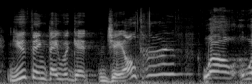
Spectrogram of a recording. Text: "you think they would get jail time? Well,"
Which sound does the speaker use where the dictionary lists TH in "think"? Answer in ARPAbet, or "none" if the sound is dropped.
TH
